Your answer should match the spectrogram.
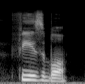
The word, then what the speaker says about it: feasible: And remember the pronunciation for that professional sound feal that long e feasible noted.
